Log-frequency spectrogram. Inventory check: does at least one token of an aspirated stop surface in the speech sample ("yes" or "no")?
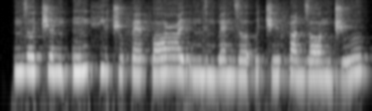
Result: no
